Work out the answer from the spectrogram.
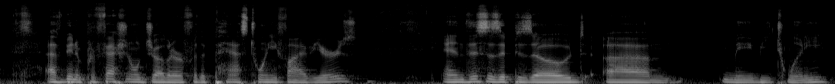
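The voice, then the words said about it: French accent in English. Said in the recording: “I'm French. Sorry for the accent.”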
